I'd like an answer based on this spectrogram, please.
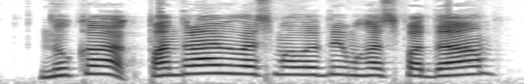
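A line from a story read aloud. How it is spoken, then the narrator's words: Shout after someone. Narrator (Russian): крикнула кассирша им вслед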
